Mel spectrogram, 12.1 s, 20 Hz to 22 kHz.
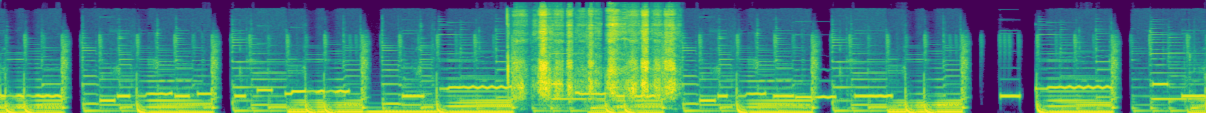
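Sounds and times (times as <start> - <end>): pen scratching writing effect: 5.1 - 6.8.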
